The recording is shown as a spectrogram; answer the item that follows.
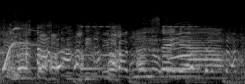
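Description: Several people talking and laughing over one another.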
